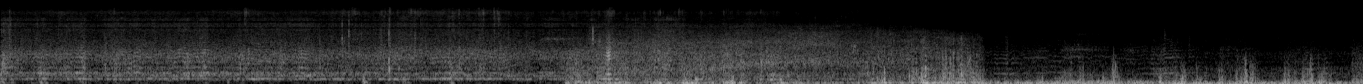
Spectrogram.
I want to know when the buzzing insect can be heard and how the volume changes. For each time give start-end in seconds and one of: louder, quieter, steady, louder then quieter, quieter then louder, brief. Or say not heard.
0.0-13.5 quieter.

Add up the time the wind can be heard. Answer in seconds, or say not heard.
8 s.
